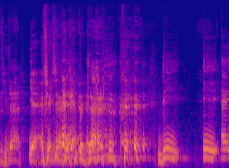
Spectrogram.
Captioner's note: laughs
